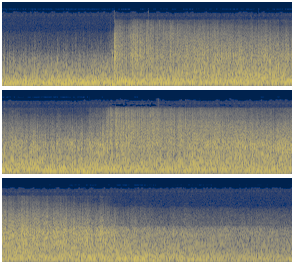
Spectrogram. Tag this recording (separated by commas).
volcano explosion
